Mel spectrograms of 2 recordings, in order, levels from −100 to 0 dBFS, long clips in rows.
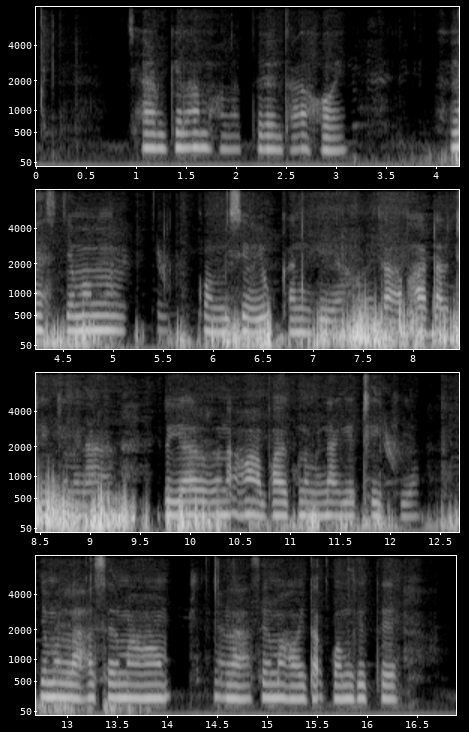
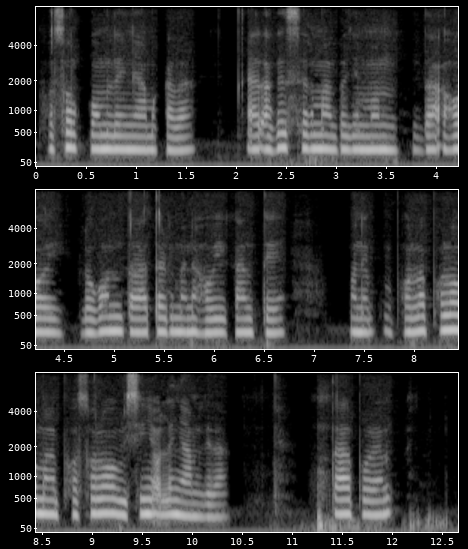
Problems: background sounds at intervals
